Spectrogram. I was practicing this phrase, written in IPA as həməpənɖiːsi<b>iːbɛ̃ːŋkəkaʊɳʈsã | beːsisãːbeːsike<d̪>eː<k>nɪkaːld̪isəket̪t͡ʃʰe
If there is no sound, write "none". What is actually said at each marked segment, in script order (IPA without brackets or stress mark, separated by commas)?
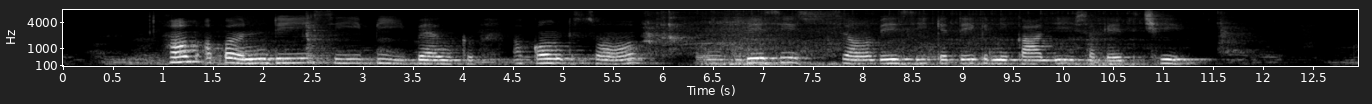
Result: b, t̪, k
